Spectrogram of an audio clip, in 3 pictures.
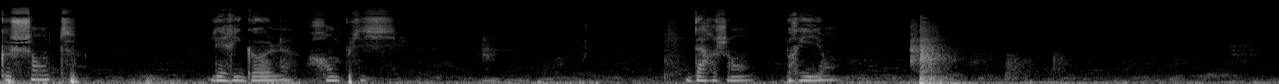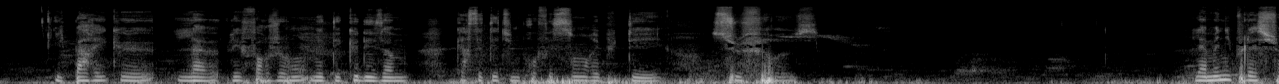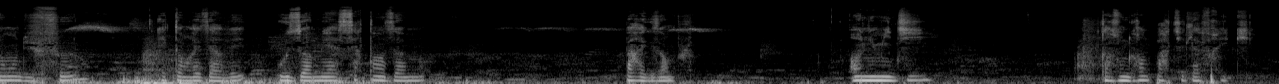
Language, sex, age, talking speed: French, female, 30-49, 70 wpm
